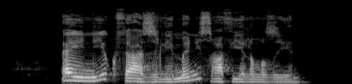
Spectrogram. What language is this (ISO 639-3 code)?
kab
